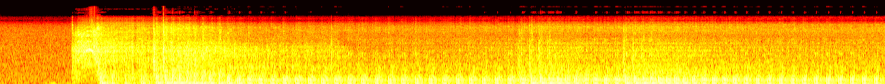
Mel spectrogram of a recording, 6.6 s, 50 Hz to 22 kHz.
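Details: 2001 Kawasaki Lakota 300 Sport, warm engine, after reinstalling refilled and recharged battery (choke cable seized): brief crank, catches at once and settles into an even, steady single-cylinder idle; starts and runs healthy.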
